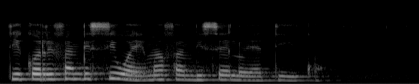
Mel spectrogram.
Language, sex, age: Tsonga, female, 21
